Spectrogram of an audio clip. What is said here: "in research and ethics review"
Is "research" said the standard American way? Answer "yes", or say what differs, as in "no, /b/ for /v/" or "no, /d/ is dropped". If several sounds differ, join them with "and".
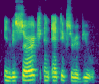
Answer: yes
